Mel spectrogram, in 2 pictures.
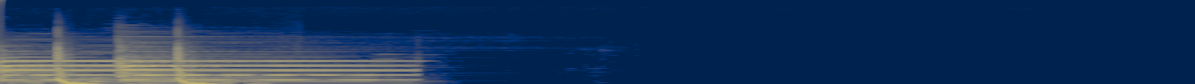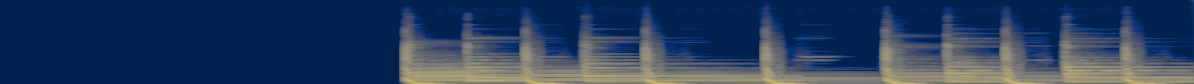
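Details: Bright electric piano chords with a drum-machine beat play, break off into several seconds of silence, then resume; no animal sound is heard.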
